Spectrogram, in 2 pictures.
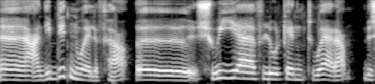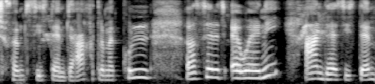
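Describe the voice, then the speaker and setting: At a moderate pace, a woman speaks in a fairly low voice with lively intonation. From Algeria, Skikda. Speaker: vlogger, mother and homemaker. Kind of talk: casual vlog narration.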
